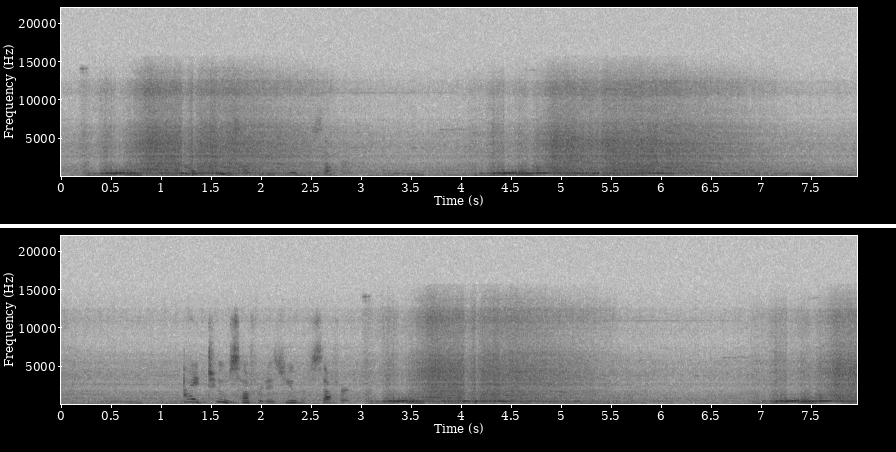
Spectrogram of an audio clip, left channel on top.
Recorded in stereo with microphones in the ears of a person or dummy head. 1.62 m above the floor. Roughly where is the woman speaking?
Right.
